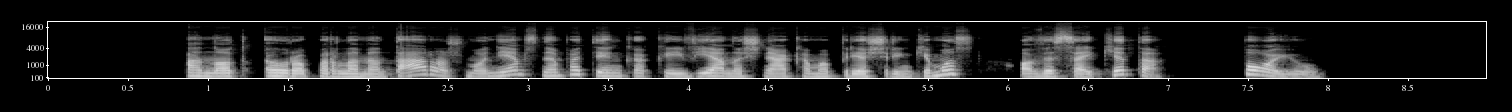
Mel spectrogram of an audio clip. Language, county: Lithuanian, Vilnius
